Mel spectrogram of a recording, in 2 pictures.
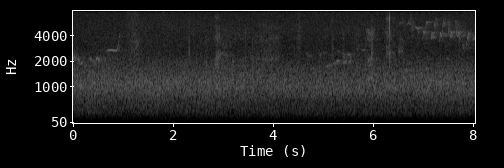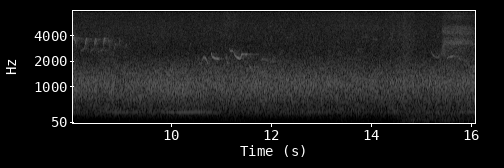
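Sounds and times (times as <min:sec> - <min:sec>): bird singing: 0:04.7 - 0:12.5, 0:15.1 - 0:16.0.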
